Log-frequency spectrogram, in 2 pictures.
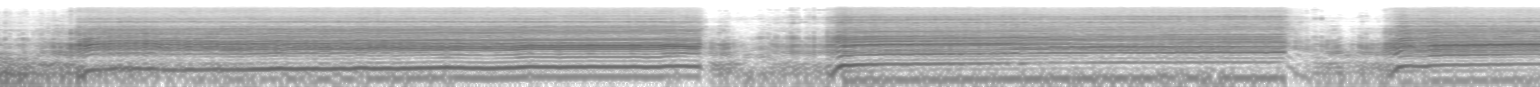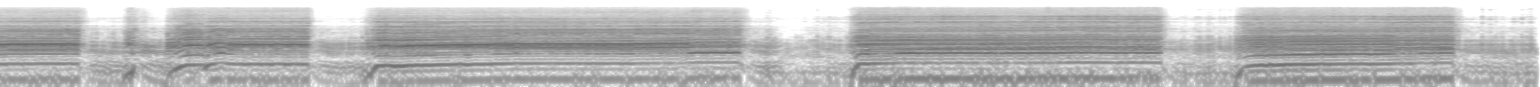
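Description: Echo two-stroke chainsaw cutting into a wood block to rough out its shape. It is held on the throttle for several seconds at a time and lets off briefly about six times between cuts.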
